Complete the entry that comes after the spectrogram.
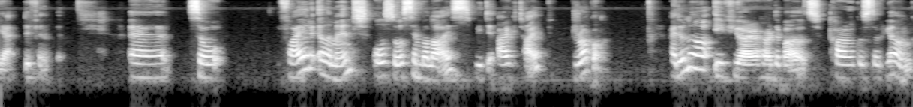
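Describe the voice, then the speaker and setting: A woman with a non-native accent, speaking at a fairly slow pace with long, frequent pauses. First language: not English. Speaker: spiritual content creator. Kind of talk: reflective monologue to camera. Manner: halting, with fillers and restarts.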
